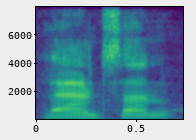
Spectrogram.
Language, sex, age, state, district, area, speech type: Telugu, male, 30-45, Andhra Pradesh, Bapatla, urban, spontaneous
